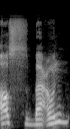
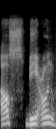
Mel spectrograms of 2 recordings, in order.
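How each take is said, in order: First: The vowel after the b is a. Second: The vowel after the b is i. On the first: "with a fatha on the hamza here and the fatha on the ba" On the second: "with a kasra on the ba"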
